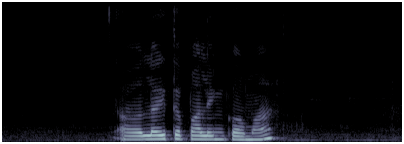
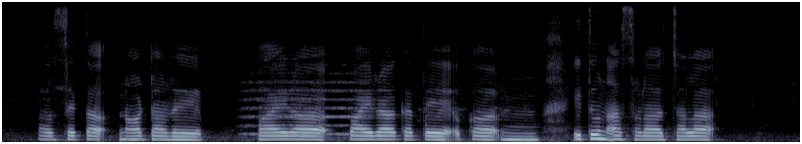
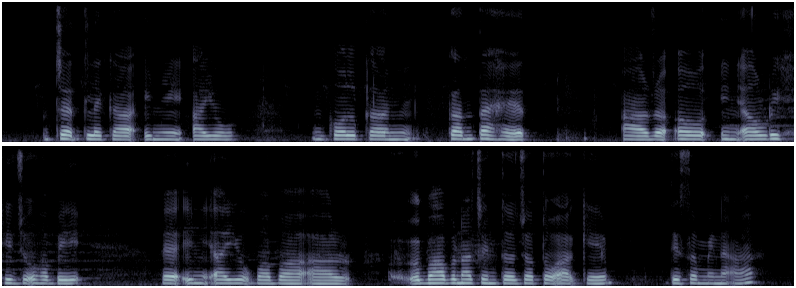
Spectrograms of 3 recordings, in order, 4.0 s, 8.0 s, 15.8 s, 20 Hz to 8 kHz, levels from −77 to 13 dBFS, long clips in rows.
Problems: none marked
